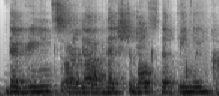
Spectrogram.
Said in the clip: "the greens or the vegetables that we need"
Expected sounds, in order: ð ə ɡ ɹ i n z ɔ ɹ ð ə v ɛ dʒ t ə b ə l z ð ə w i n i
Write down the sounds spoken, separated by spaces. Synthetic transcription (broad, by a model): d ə ɡ ɹ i n s ɔ ɹ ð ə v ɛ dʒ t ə b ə l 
